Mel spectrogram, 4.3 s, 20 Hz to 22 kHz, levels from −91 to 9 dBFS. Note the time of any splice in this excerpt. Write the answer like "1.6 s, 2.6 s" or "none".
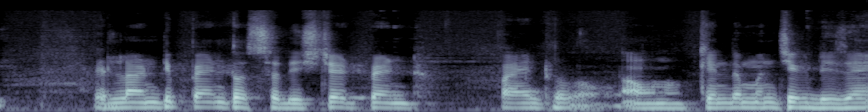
none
